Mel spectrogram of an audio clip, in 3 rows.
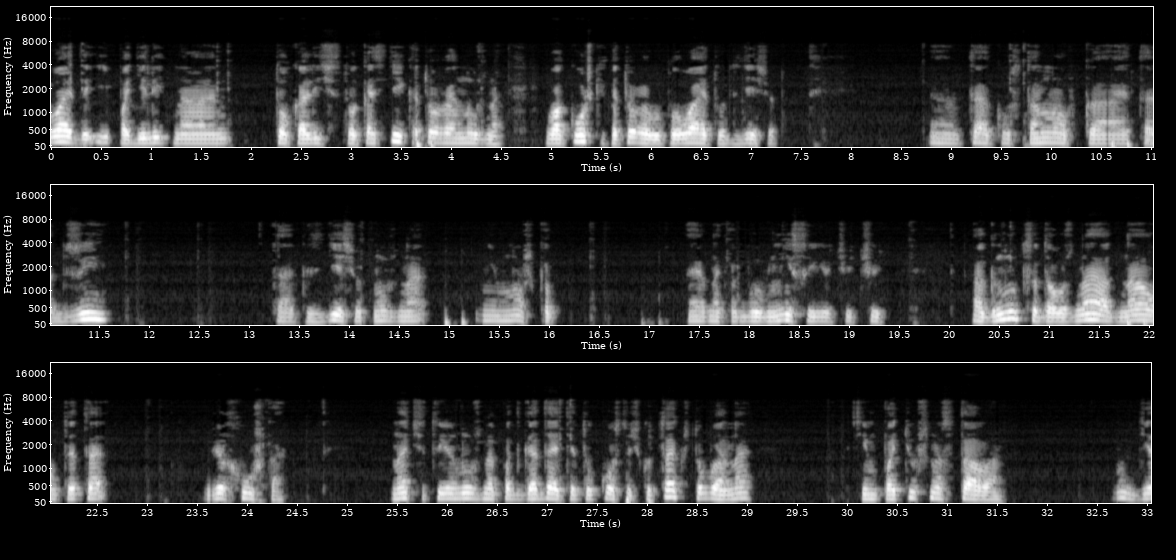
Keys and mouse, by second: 1.6 click, 3.7 g, 4.2 click, 7.8 middle click, 9.5 click, 10.4 g, 12.4 click, 14.2 click, 14.9 g, 16.4 click, 16.8 g, 17.8 click, 18.4-19.7 middle drag, 20.5 click, 21.8 g, 24.2-26.2 middle drag, 27.2 click, 27.7 g, 29.8 click.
